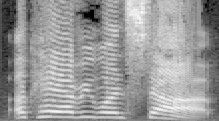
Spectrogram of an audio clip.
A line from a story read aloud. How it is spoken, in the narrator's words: Melinda shouted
